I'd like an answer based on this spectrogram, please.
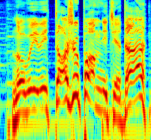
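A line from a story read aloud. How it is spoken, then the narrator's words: Wailing howl. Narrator (Russian): взвыл султан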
